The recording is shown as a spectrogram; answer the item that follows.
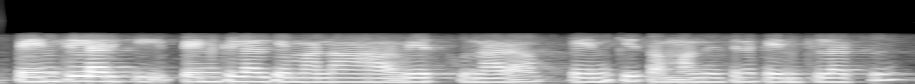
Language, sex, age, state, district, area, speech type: Telugu, female, 30-45, Telangana, Karimnagar, rural, conversation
